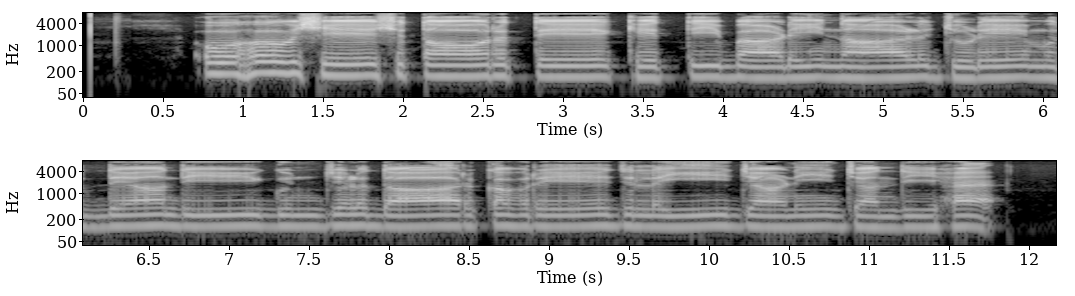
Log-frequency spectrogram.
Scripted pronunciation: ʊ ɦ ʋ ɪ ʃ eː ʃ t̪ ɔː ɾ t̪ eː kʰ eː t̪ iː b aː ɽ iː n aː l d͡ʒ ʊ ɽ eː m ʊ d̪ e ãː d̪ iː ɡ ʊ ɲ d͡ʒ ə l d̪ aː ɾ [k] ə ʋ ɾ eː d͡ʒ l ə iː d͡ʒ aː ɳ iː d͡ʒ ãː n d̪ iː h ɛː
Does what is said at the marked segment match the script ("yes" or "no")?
yes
